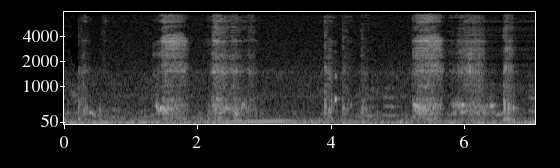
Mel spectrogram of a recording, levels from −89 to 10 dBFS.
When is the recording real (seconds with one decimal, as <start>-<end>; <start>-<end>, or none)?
0.0-6.0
